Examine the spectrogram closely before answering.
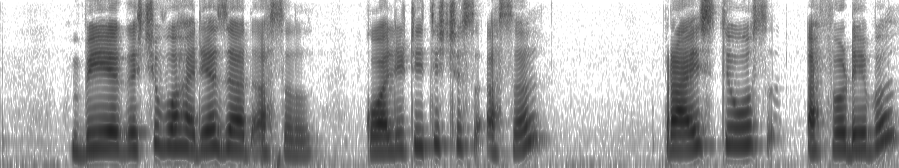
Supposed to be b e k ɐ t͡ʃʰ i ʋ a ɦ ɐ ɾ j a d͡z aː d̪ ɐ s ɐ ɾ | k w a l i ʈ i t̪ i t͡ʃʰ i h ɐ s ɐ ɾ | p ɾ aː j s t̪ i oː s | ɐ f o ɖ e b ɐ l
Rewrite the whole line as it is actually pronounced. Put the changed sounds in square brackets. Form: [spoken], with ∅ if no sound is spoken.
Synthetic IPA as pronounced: b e [ɡ] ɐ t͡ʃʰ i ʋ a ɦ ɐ ɾ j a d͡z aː d̪ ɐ s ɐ [l] | k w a l i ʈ i t̪ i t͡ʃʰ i [s] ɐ s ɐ [l] | p ɾ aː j s t̪ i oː s | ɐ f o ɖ e b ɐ l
